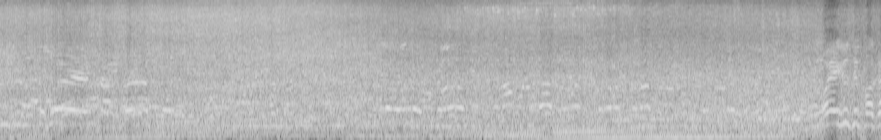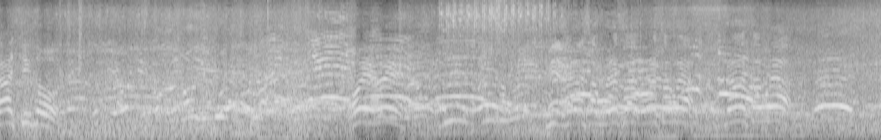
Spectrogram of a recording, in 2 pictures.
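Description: A crowd shouts and chants loudly outdoors.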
